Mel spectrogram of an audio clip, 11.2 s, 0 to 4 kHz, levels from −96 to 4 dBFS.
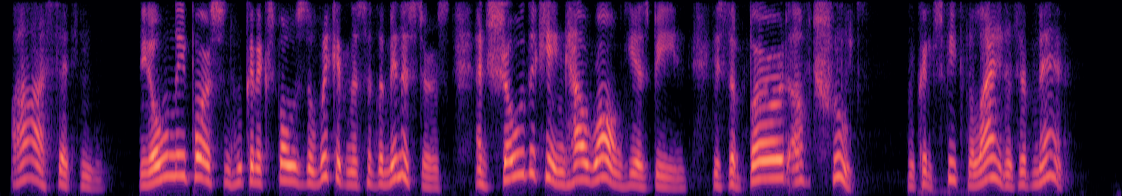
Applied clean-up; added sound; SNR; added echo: neural mask model DeepFilterNet 3.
